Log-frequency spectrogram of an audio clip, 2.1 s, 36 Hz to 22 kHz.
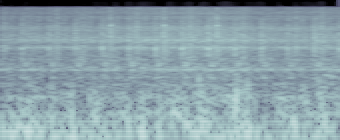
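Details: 1978 Ford F-150 with a 460 big block, bad misfire: rough, lumpy idle with an uneven low thump and ticking from the open valvetrain. A bent pushrod was suspected, but a worn flat cam lobe was found causing the misfire.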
